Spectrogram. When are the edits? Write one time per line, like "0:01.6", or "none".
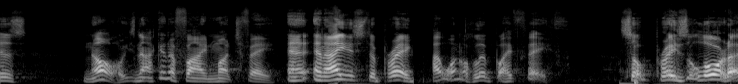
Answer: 0:02.8
0:04.1
0:06.2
